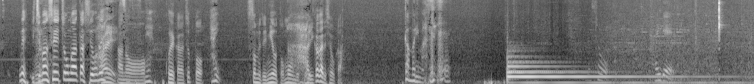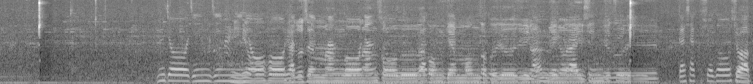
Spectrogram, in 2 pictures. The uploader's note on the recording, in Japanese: お礼参りに第一番札所、竺和山霊山寺に戻ってまいりました。今回は、四年前に霊山寺をお参りした時の音声も交えてお送りします。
